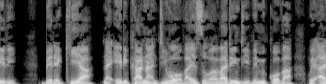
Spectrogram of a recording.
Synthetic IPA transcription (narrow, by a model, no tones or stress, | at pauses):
bʱe̞ɾekʰianaʔeɾikanandiʋo̞ʋaizo̞ʋaʋaɾindiʋe̞miko̞ʋawe̞a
